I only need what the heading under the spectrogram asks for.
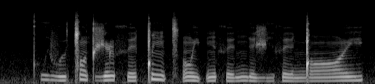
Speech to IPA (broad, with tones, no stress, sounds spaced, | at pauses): kʷʰ i̤˧˩ v ɯ˩˧ ǀ õ˧˩ t ʒ ɪ˧˩ ɭ θ ɪ˩˧ ǃ ĩ˧˩ t͡sʼ õ˧˩ j ʔ ĩ˧˩ θ ɪː˩˧ ŋ ɪː˩ ʒ i̤˩ θ ɪː˩ ŋ͡ǃ ɔ̃ː˩˧ j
